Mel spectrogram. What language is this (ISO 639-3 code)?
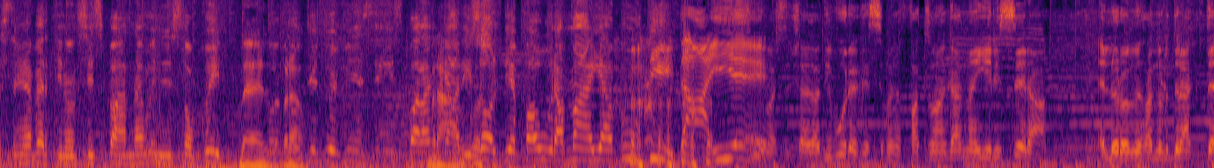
ita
